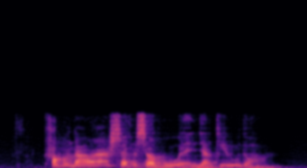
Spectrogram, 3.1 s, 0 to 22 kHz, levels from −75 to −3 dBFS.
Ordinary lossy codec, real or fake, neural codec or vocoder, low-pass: none; fake; codec, 16 kHz, 1 kbps, FunCodec, trained on Chinese and English, 50 frames a second; 7.2 kHz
